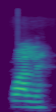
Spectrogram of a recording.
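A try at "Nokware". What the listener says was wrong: Anokwal, anokwal. Anokwal. There's no I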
